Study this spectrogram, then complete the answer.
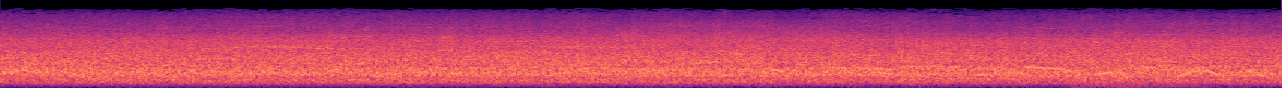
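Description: A huge crowd cheers and chants loudly in a large echoing hall.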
